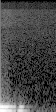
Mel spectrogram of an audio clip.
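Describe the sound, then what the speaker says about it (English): A low telephone line tone sounds just after a caller on a radio call-in show drops off, two short buzzing pulses with a brief dip between them, then silence. "Sue, you dropped off. I think her phone went dead."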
